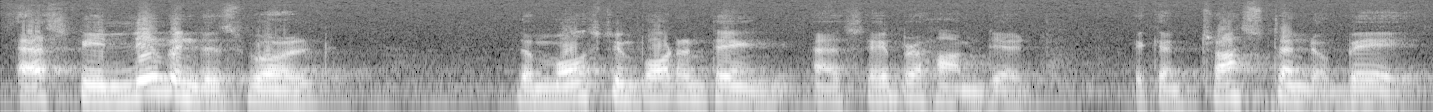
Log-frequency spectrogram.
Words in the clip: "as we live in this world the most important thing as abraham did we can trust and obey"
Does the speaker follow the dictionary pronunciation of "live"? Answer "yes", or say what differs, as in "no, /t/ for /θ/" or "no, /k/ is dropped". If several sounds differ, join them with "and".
yes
